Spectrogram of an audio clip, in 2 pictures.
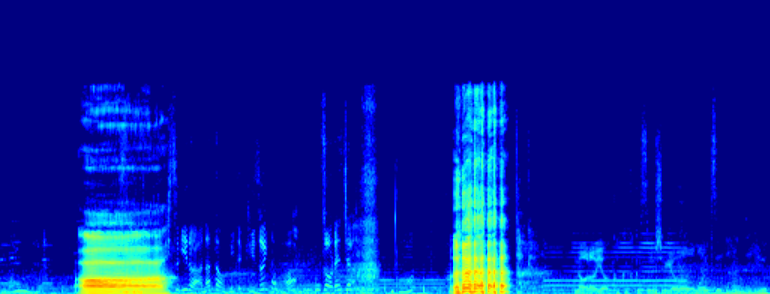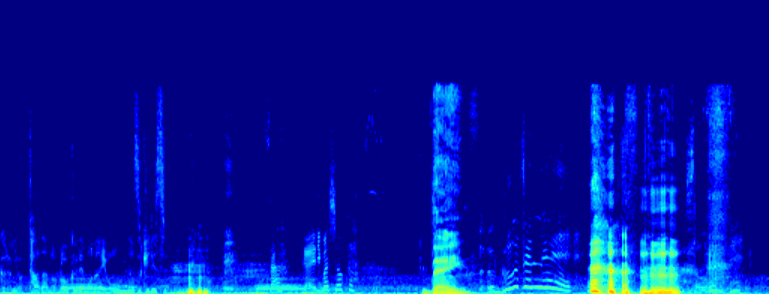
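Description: A young woman talks close into a microphone.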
